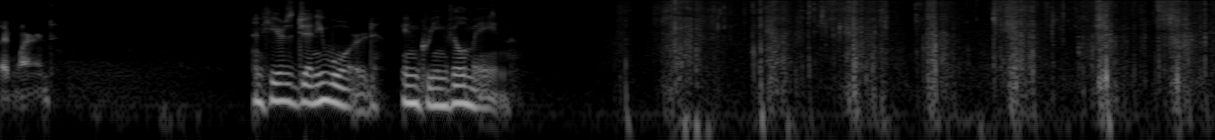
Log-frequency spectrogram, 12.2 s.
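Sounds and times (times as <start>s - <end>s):
speech: 0.0s - 0.7s, 2.5s - 5.2s
footsteps crunching across a frozen pond surface in northern Maine: 6.0s - 12.1s.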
